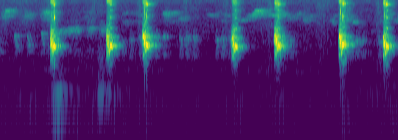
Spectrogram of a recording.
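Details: Yellow-vented bulbul luring call meant to draw other bulbuls: seven brisk, clipped chip notes, some in quick pairs, with a soft low thump under the first two notes and quiet gaps between them.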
